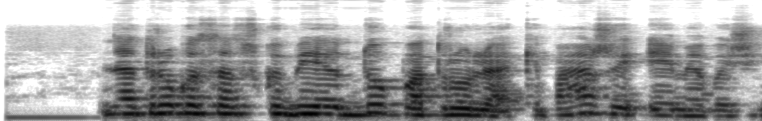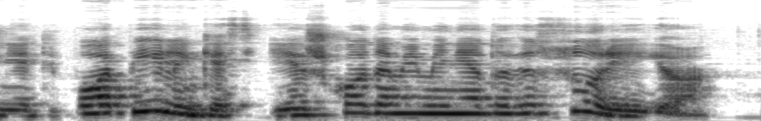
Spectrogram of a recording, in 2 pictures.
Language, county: Lithuanian, Tauragė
